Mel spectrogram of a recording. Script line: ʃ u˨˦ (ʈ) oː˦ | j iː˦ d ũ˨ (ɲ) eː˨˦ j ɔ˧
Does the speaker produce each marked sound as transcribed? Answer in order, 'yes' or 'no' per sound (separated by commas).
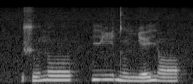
no, yes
